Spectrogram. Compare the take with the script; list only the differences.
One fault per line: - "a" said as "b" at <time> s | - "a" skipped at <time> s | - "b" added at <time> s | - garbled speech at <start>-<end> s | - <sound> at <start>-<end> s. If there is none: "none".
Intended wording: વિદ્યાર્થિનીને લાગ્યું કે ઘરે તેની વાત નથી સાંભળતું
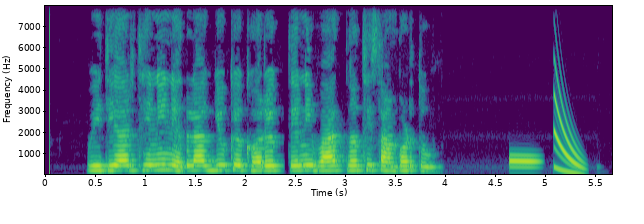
- chirp at 4.6-5.4 s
